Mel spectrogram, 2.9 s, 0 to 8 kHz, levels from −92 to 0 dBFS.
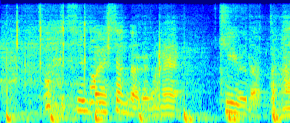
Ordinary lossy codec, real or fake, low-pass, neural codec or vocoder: none; fake; 7.2 kHz; codec, 32 kHz, 1.9 kbps, SNAC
